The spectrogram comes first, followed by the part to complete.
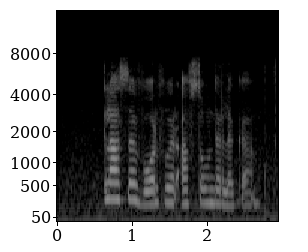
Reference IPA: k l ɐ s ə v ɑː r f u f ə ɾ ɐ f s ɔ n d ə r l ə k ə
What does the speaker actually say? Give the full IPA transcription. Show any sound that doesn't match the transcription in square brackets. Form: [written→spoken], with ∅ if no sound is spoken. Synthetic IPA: k l ɐ s ə v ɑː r f u [f→∅] ə ɾ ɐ f s ɔ n d ə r l ə k ə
